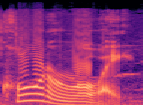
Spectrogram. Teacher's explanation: Put the stress on the first and third syllable.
